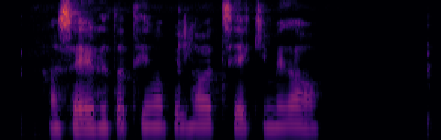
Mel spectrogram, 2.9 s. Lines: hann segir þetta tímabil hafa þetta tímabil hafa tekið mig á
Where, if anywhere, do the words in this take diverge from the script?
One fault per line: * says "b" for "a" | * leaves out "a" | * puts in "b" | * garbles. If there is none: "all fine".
* leaves out "þetta tímabil hafa"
